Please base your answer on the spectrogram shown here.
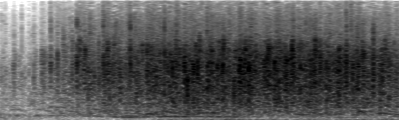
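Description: Crowd applause greets a political campaign speech in Batman: The Telltale Series, swelling quickly from a few claps into steady, dense clapping that holds loud and even to the end.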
